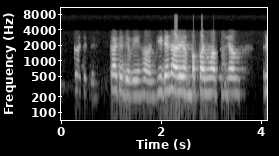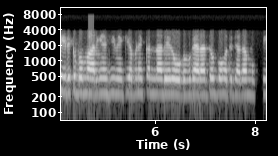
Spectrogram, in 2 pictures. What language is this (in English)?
Punjabi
